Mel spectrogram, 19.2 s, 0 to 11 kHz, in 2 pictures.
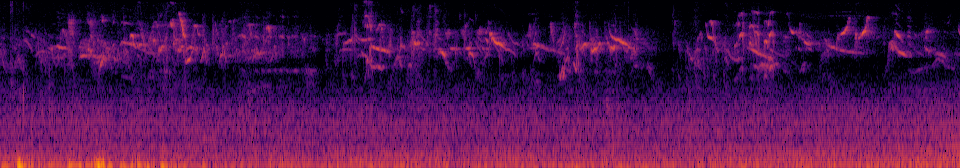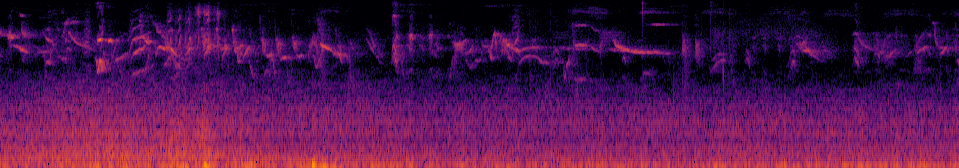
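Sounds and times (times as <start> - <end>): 
birds chirping chorus: 0.0 - 19.1.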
